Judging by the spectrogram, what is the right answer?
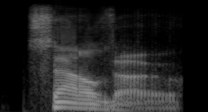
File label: "Salvo", British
